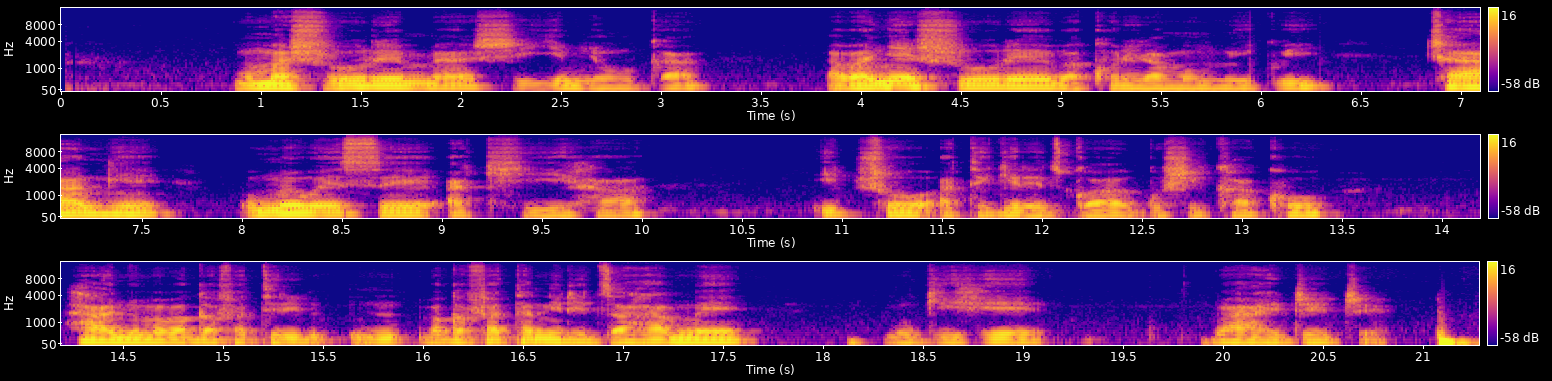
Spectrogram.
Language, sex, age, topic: Rundi, male, 36-49, education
